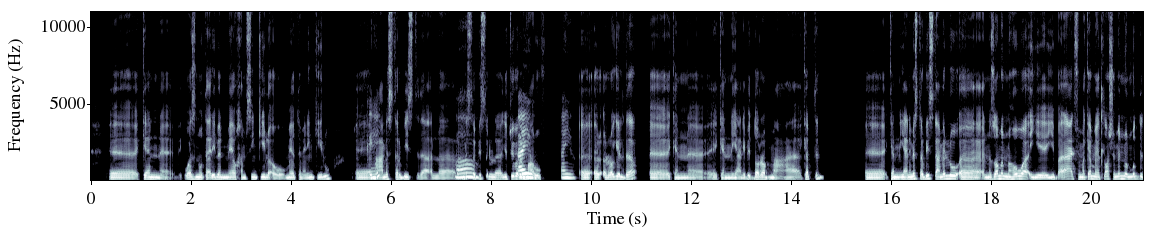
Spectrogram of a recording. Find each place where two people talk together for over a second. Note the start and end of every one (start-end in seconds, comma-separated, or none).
none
